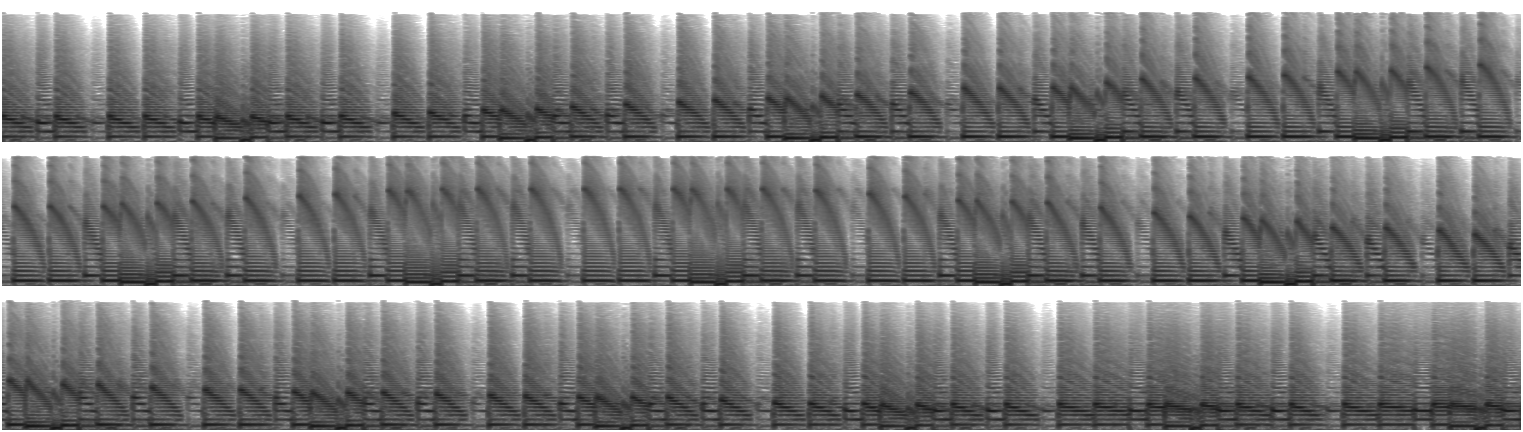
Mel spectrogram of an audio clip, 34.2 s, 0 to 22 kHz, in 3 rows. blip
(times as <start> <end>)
5.1 26.1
